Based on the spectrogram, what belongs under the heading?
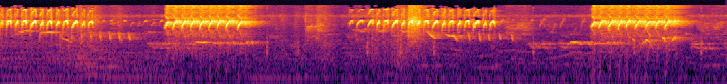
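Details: Ashy tailorbird delivering four shrill, rapid trilled bursts, each about a second long and separated by short gaps, with softer lower notes in between.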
